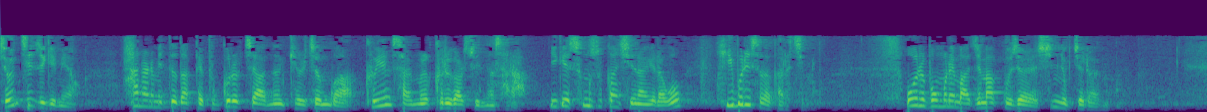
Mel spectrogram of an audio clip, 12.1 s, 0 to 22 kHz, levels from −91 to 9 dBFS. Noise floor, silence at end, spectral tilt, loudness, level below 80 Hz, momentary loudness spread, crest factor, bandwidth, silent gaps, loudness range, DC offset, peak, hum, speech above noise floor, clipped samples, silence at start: -43 dBFS; 0 s; -3 dB/octave; -17 LUFS; -60 dBFS; 9 LU; 18 dB; 6.2 kHz; none; 2 LU; under 0.1%; 0 dBFS; none; 26 dB; under 0.1%; 0 s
